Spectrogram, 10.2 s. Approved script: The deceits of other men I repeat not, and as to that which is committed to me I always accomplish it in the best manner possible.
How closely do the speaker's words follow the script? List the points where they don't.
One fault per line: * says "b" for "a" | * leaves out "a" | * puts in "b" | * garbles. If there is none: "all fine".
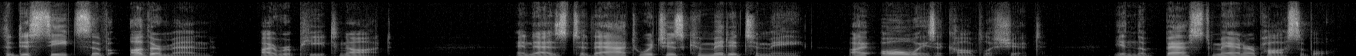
all fine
